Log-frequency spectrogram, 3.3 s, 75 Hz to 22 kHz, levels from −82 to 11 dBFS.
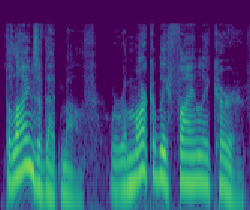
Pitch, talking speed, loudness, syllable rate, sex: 150 Hz, 160 wpm, -17 LUFS, 5.7 syllables/s, male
